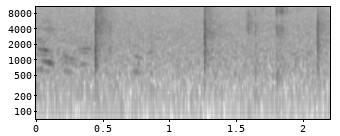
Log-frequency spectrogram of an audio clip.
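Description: Three sharp smacks, the first about half a second in and the others a little over a second later, over low outdoor noise; a voice trails off right at the start.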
